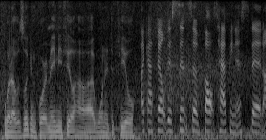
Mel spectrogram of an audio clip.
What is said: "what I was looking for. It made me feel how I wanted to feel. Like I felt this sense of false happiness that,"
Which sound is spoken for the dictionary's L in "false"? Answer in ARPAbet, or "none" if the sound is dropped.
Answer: L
